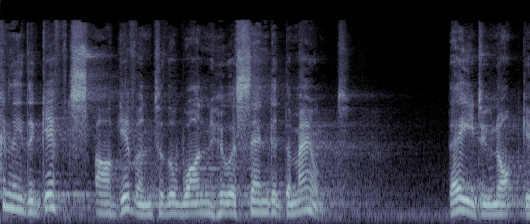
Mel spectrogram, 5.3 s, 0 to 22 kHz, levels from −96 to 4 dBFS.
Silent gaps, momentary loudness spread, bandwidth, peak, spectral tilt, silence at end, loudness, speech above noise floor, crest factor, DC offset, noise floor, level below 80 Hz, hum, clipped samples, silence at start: none; 5 LU; 16 kHz; -12 dBFS; -4 dB/octave; 0 s; -29 LUFS; 30 dB; 18 dB; under 0.1%; -59 dBFS; -68 dBFS; none; under 0.1%; 0 s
